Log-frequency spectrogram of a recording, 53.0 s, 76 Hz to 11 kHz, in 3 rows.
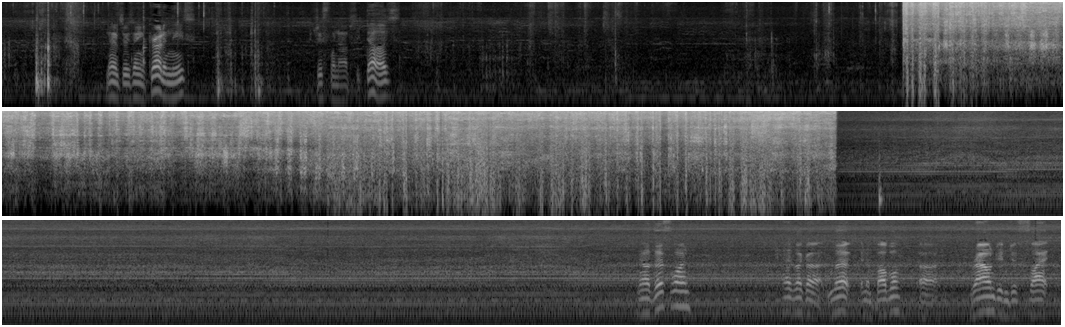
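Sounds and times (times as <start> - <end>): compressed air spray hissing: 15.0 - 31.6.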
